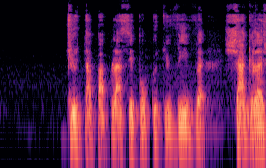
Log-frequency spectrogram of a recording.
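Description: A middle-aged man speaks close to a microphone, calmly and with expression.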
